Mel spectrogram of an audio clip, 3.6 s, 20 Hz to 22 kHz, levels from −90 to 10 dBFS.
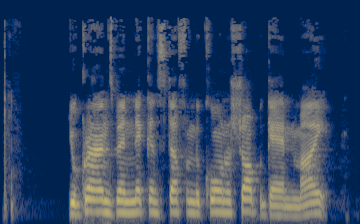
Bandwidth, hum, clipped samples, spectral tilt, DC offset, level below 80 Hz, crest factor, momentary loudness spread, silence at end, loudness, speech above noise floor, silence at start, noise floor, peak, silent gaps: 17 kHz; none; under 0.1%; -4.5 dB/octave; under 0.1%; -62 dBFS; 18 dB; 7 LU; 0.35 s; -19 LUFS; 52 dB; 0.05 s; -70 dBFS; -2 dBFS; none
